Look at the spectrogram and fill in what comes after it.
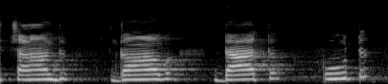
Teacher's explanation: उसके बाद हम लोग पढ़ा अनुनासिक। अनुनासिक का प्रयोग जब हम बोलते हैं, उच्चारण करते हैं तो नाक और मुंह की सहायता से बोलते हैं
